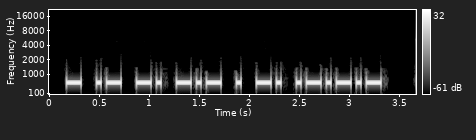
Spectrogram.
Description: Morse code, heard as a keyed tone, about 24 wpm, 600 Hz. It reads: TANKEN.
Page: Ferie 24 wpm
